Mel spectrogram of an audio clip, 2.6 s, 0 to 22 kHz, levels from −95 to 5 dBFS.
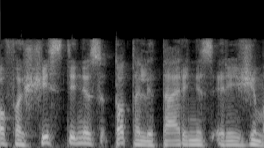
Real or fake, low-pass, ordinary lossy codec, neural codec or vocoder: real; 7.2 kHz; AAC, 48 kbps; none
